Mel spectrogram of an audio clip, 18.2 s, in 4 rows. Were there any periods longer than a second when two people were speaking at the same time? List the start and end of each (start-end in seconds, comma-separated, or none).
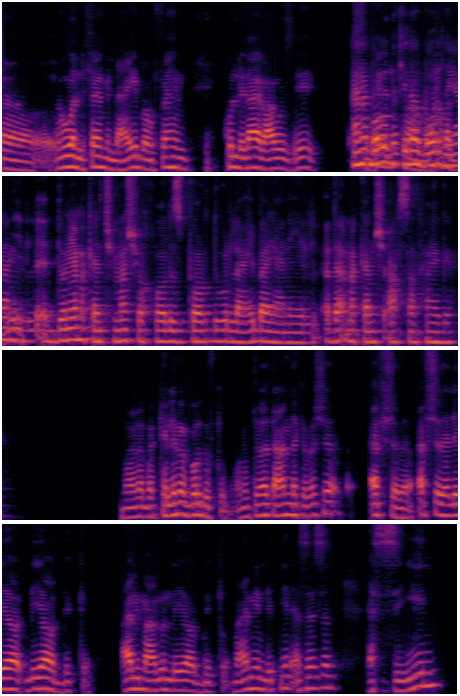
3.5-4.8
